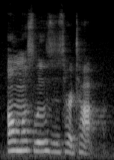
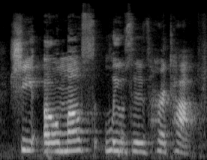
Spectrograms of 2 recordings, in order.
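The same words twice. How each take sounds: First: ALMOST stressed more evenly at normal volume; slow, evenly weighted echo with ALMOST stressed; measured repeat. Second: ALMOST stretched out slowly and hit louder; slow, punched emphasis on ALMOST; emphatic reveal. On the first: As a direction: repeat it slowly, leaning lightly on ALMOST. Repeats it for effect. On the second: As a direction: draw out "almost loses her top", punching ALMOST. Retelling a shocking stage moment. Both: Real, not acted.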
